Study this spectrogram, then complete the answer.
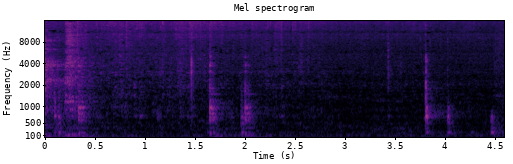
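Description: Chipotle peppers in adobo sauce cook in a pan with a faint, low sizzle, while a few soft scrapes and taps of stirring come and go. The sound is quiet and close, with no talking.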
